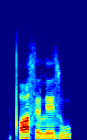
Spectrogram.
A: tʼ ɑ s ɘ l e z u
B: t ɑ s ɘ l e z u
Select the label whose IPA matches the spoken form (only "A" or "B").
A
